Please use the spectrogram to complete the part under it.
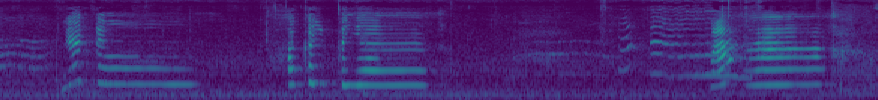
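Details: ['Fragile kittens discovered clinging to each other, barely alive, cry in three bursts of drawn-out, high meows that dip slightly at the end, separated by quiet gaps, with a murmur of human speech in the background.']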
